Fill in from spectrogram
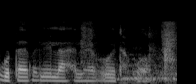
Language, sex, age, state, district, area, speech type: Assamese, female, 45-60, Assam, Dibrugarh, rural, spontaneous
